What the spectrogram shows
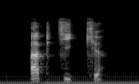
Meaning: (adjective) haptic; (noun) haptics
- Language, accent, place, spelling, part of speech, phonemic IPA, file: French, France, Lyon, haptique, adjective / noun, /ap.tik/, LL-Q150 (fra)-haptique.wav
